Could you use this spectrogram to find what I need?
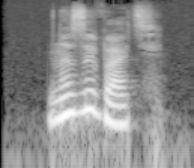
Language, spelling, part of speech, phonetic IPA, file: Russian, называть, verb, [nəzɨˈvatʲ], Ru-называть.ogg
- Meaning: 1. to name, to specify 2. to call 3. to convene, to invite many people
